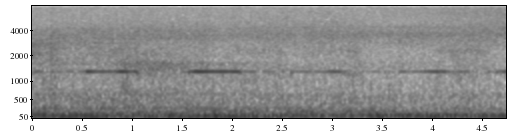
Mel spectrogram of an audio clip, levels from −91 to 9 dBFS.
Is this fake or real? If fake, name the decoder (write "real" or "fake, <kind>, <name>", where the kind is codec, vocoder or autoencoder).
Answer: real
